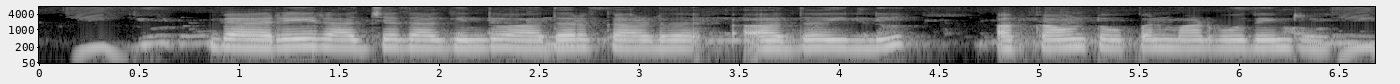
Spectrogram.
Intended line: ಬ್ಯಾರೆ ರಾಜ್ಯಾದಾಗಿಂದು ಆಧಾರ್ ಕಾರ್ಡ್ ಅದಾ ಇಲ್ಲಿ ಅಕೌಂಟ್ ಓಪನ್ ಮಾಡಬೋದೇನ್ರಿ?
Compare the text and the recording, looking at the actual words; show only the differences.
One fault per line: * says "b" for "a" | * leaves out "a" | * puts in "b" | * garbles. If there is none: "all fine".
all fine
